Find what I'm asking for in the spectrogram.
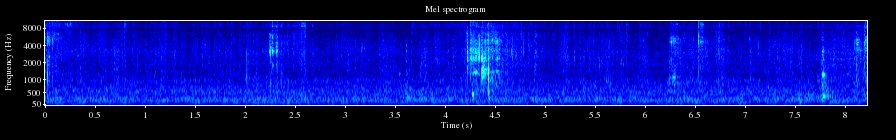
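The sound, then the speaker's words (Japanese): Noodles sizzle as they go into a heated frying pan, giving a faint, steady hiss dotted with a few sharper crackles and ticks, with no voices. “この熱を温めたフライパンに麺を入れます。”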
